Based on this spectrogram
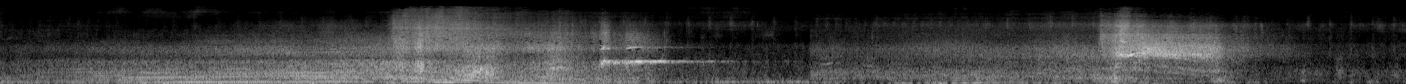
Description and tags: abrupt stopping car with squealing tyres on 'wet ground'. recorded: Nokia N8, datareduced, stereo but not coherent stereo.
